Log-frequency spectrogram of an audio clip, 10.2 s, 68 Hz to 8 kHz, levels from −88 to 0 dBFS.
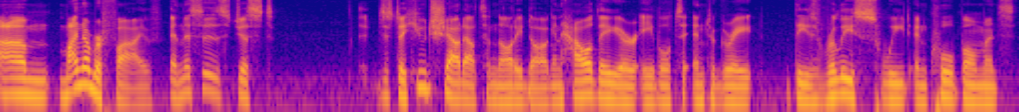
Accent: American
